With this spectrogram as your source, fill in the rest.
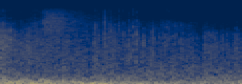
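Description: Cannon fire in the strategy game Empire Earth: a single deep, rumbling boom that rolls on as a low, steady roar for about a second.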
